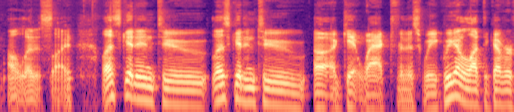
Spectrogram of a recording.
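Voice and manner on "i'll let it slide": much lower and softer; trailing murmur; fading. Shown as a demonstration. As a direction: let it die away under your breath.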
